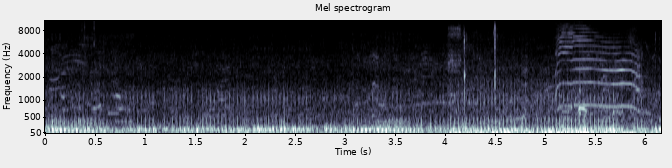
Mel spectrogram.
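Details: Stray street cat reunited after three months apart, hugging in greeting. A continuous low purr throbs throughout, then a drawn-out harmonic meow rises and falls toward the end, with light outdoor background.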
